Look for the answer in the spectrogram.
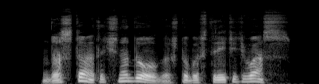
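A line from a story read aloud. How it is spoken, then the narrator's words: Smooth polite insinuating. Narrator (Russian): он говорил вкрадчиво и учтиво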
